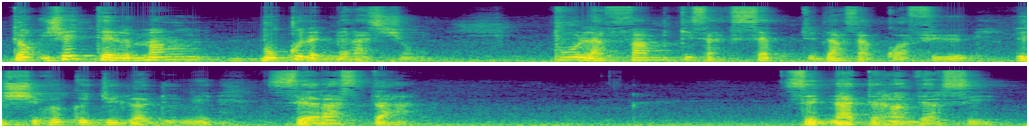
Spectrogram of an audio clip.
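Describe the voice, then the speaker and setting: A man's voice: medium pitch, a little mellow, slightly rough. A man with a Cameroonian French accent giving an impassioned, preachy monologue, rambling and repeating himself. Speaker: online commentator. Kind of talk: casual monologue commentary.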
